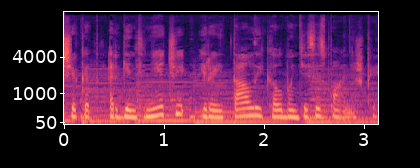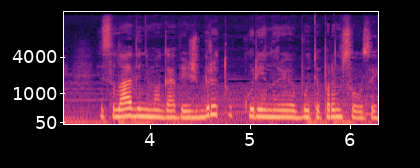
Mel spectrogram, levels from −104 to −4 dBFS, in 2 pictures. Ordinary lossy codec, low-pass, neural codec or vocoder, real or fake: AAC, 48 kbps; 14.4 kHz; none; real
